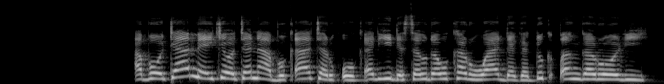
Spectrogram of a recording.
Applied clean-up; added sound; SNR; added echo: neural mask model DeepFilterNet 3.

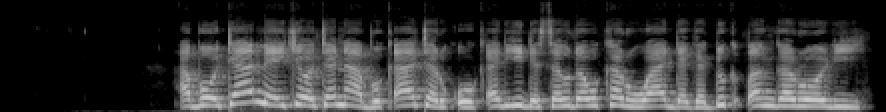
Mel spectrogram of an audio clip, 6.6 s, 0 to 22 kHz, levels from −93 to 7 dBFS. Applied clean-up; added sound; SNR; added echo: neural mask model Resemble Enhance denoiser.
